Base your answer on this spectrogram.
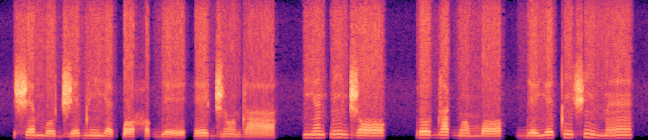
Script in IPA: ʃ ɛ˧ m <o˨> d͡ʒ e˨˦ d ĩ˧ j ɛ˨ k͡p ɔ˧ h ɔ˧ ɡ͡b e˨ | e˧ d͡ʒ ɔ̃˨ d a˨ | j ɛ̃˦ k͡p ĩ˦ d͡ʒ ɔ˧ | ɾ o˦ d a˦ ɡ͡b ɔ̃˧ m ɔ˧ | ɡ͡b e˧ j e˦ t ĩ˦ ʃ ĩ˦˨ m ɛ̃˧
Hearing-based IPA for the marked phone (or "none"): o˨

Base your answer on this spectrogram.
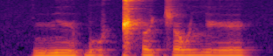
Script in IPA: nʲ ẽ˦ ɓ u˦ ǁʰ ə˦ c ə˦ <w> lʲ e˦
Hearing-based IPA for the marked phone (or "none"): w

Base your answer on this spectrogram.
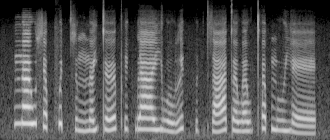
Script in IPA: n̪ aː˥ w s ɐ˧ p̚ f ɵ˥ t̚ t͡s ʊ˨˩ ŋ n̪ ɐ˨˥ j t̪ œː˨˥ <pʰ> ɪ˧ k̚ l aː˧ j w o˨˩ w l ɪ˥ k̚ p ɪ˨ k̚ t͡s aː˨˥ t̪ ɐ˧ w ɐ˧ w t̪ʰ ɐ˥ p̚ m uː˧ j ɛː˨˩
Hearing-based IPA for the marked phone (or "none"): pʰ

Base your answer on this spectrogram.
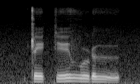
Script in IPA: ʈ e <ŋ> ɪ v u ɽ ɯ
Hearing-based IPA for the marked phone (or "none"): k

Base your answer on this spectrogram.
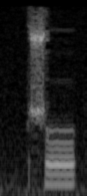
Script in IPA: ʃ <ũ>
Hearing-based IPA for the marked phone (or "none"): u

